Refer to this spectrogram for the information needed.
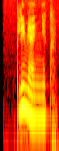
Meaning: nephew
- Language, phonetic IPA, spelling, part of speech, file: Russian, [plʲɪˈmʲænʲːɪk], племянник, noun, Ru-племянник.ogg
